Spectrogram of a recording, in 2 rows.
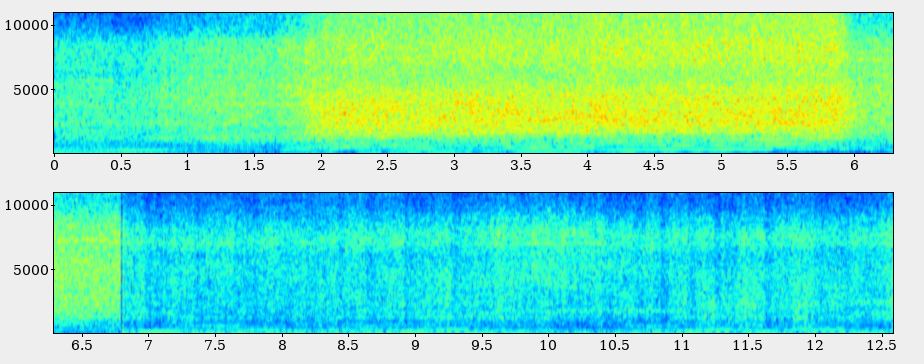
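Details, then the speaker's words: Built, cammed supercharged 2003 Ford Mustang Cobra (~700 hp, Borla ATAK exhaust, 93 pump fuel) driving in cold rain after a retune that raised boost to 22 psi; clean rev climb with rising blower whine, then even cruise, no misfire; normal running. "right so you know when your car is not running right and then you get a tune revision and it's just like oh i feel better now"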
